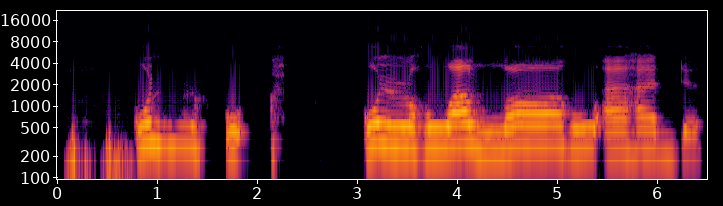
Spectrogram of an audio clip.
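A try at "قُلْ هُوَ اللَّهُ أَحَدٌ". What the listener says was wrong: masih tertekan. Masih tertahan. Ahade. Ini memang mungkin terbiasa tertekan sedikit ya.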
